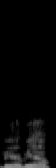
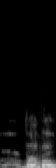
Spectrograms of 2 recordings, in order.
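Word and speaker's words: Vrbo: It's they they they pronounce it Verbbo, not VBO.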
